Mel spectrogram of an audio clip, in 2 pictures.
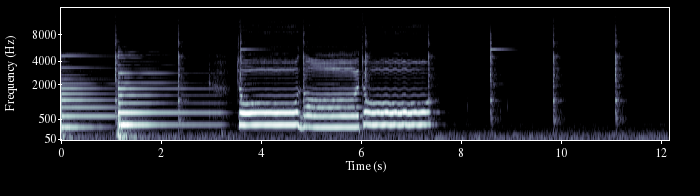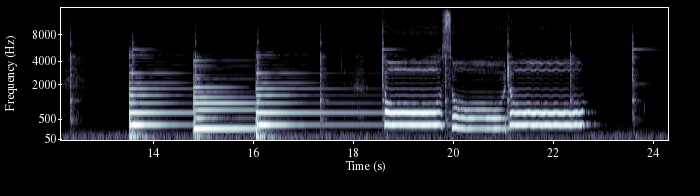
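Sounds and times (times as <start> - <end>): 
alto sight reading patterns: 0.0 - 7.4, 13.5 - 22.7.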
